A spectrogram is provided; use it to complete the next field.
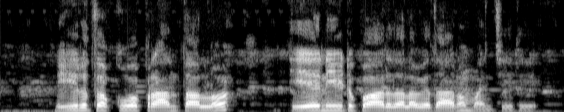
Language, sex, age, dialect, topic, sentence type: Telugu, male, 36-40, Utterandhra, agriculture, question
